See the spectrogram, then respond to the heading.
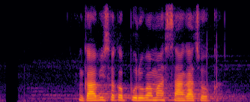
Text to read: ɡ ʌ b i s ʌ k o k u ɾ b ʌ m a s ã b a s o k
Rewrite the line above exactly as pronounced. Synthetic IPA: ɡ a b i s ʌ k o p u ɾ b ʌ m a s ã ɡ a t͡s o k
